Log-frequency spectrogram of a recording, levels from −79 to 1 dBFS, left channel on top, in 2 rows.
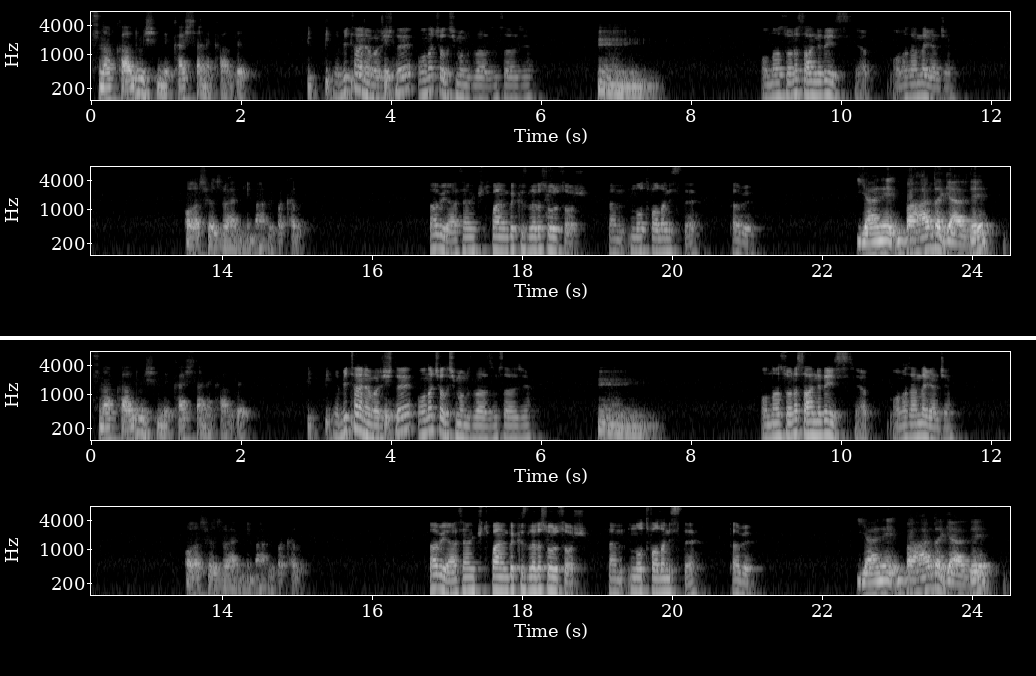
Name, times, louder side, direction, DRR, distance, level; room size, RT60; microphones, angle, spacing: voice 1, 0.1-2.1 3.1-3.2 3.9-4.0 6.8-7.5 13.5-15.0 22.5-24.3, left 3 dB, 55° left, 0.7 m, -29 dB
voice 2, 3.2-5.9 8.9-10.4 10.7-11.5 16.8-18.8 19.2-20.3 20.8-21.1, right 4 dB, 65° right, 0.4 m, -31 dB
3.9 x 2.2 x 2.3 m
head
